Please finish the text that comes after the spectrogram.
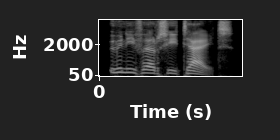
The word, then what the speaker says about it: universiteit: This is the way we say universate. There is a light emphasis on the last syllable.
